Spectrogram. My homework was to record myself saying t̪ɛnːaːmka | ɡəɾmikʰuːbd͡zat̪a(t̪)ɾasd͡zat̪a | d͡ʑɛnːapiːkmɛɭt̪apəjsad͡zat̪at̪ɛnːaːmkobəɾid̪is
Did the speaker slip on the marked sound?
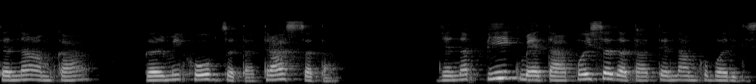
no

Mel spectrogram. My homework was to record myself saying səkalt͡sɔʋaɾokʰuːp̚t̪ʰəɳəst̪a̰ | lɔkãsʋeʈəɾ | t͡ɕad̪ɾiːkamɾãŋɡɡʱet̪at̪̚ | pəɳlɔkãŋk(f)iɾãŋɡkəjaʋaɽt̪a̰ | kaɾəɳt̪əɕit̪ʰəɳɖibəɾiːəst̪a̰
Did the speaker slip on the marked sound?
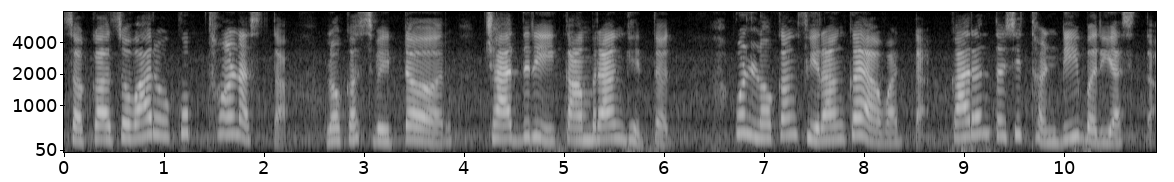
no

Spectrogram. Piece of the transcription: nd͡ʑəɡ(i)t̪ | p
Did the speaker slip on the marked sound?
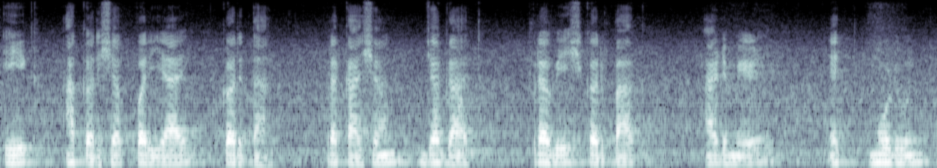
yes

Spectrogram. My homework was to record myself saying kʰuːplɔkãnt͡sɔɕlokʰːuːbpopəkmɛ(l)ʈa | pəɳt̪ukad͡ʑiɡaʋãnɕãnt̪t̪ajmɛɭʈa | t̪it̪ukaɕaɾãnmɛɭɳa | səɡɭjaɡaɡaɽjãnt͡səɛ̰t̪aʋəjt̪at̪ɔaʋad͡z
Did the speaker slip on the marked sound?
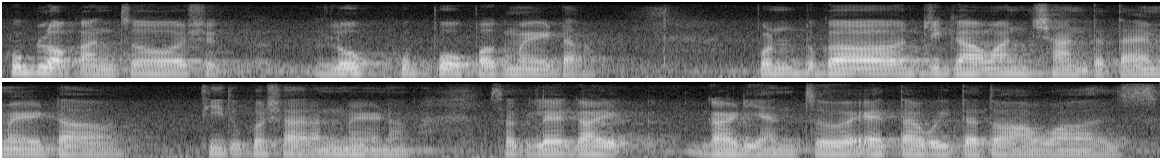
yes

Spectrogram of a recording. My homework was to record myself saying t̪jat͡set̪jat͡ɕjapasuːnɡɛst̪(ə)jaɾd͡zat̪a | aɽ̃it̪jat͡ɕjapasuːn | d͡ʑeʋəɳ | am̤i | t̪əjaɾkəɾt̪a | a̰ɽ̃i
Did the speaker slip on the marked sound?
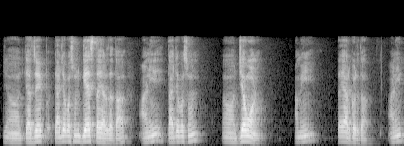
no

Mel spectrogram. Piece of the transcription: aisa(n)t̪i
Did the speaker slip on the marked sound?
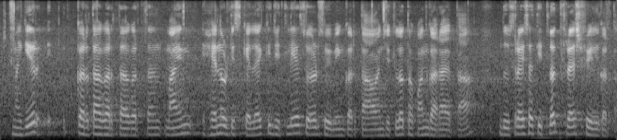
yes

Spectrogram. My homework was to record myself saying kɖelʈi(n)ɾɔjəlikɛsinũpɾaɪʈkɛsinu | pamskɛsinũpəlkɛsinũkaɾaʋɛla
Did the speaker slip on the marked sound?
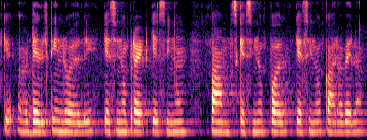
no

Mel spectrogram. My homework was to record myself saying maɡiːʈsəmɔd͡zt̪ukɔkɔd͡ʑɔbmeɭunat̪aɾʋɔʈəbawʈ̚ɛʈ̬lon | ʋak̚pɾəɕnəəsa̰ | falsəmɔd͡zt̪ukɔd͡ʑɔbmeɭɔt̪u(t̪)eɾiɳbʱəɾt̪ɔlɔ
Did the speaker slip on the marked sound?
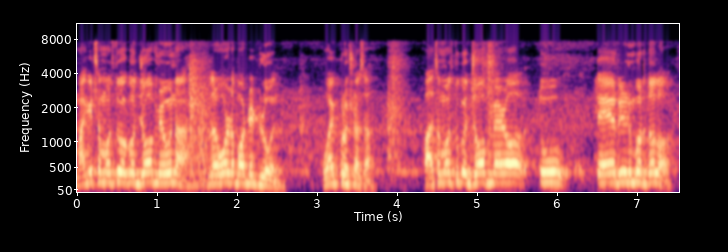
no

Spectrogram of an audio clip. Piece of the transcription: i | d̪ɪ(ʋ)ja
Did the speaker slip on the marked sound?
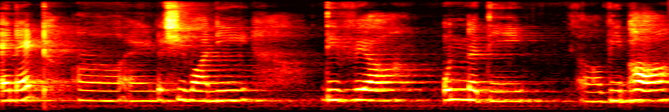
no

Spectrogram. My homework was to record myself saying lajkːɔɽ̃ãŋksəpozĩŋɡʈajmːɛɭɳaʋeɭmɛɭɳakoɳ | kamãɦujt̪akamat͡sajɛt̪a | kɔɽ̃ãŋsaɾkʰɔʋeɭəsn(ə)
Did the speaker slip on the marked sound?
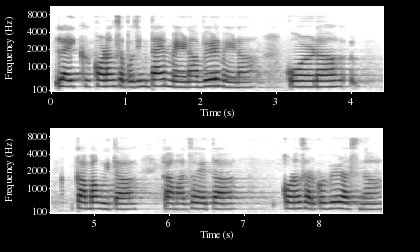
yes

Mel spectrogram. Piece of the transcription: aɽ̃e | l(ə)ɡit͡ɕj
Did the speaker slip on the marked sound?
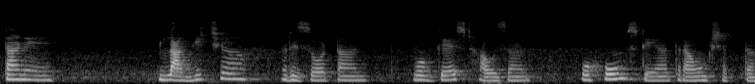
yes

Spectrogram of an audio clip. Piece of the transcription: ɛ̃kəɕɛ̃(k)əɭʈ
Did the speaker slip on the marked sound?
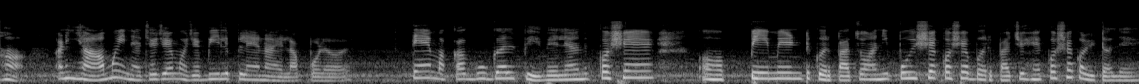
no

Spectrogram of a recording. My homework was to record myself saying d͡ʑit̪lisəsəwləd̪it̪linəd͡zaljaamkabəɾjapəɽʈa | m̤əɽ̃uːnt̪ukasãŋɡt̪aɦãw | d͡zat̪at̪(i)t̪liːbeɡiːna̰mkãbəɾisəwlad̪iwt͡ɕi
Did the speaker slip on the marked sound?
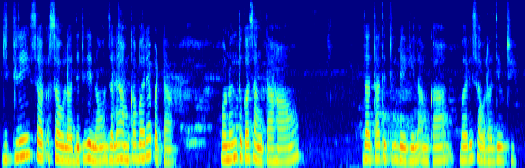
no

